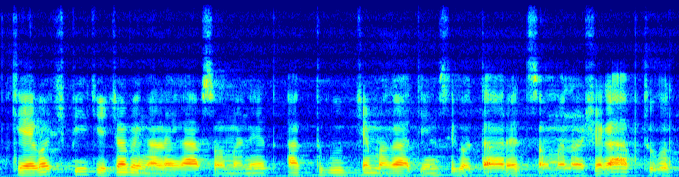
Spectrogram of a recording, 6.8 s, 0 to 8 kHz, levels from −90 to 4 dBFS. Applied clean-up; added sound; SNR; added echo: none; none; none; reverberation time 0.9 s.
